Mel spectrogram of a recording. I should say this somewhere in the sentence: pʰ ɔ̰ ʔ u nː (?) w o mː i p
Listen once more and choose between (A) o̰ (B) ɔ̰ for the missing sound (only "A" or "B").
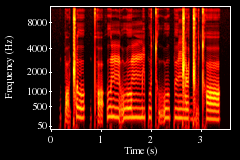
A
